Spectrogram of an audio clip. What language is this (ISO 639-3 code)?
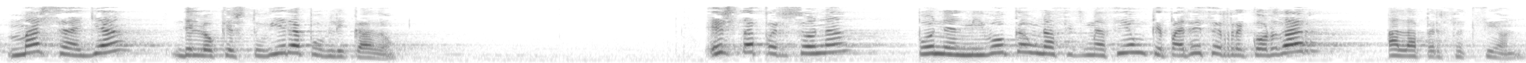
spa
